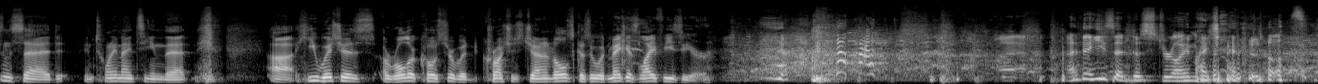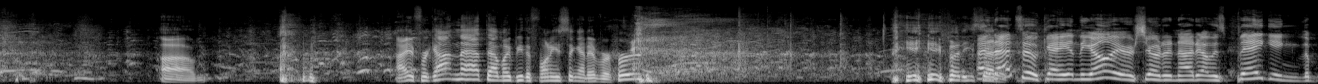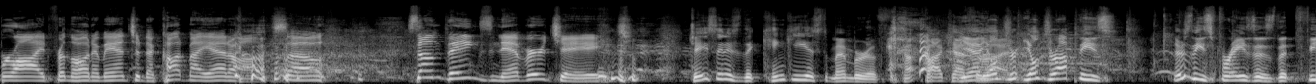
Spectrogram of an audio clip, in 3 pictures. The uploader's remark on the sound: Recorded live at Dynasty Typewriter.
